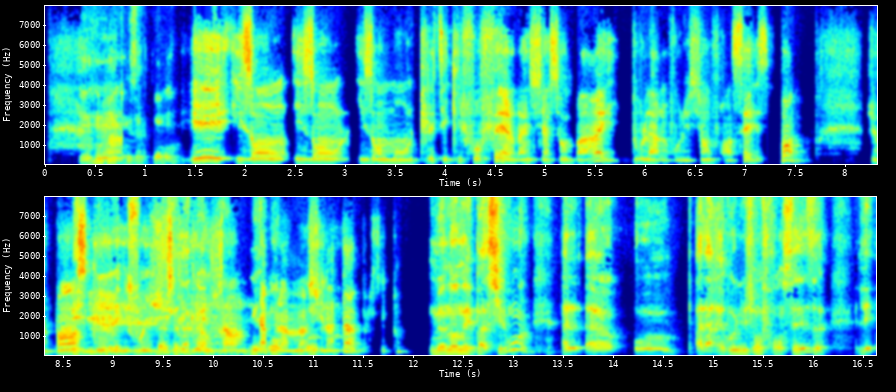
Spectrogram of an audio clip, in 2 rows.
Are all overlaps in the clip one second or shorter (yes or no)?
no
